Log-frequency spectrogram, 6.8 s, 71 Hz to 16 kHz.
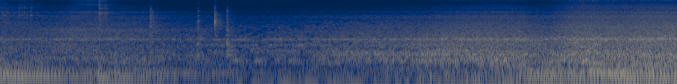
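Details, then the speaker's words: Honda Supra 125 electric starter, before repair: steady fast whir climbing in pitch and loudness, engine never turns; starter spins free because the magnets in the housing were installed reversed, reversing its rotation. "Hai ini dinamo staternya terdengar berputar tapi tidak bisa menggerakkan mesin"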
